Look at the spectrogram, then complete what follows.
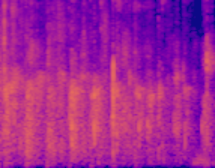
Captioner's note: applause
